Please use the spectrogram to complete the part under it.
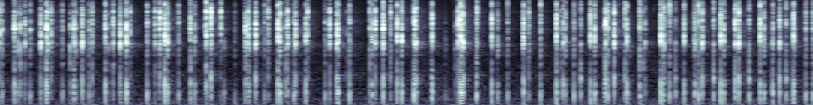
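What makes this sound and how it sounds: Long dark acrylic nails tap and scratch small, hollow black plastic-framed sunglasses with dark lenses, held in both hands close to the mic. A rapid, uneven series of dry, bright clicks and scratchy rattles follows, with no low end and no ring after each hit.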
